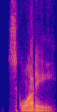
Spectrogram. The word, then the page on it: squaddie: American English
